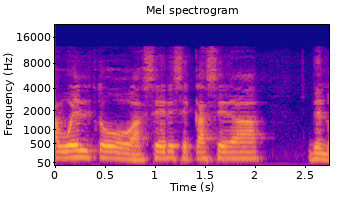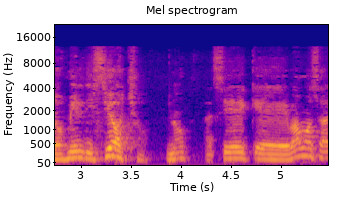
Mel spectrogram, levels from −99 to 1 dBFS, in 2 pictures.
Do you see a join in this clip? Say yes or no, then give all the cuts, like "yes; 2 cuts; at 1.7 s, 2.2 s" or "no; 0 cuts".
yes; 1 cut; at 4.1 s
